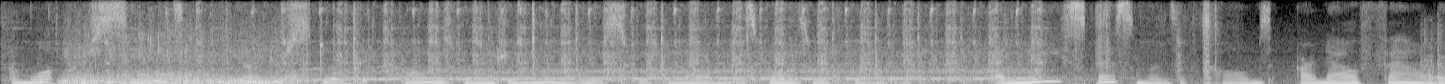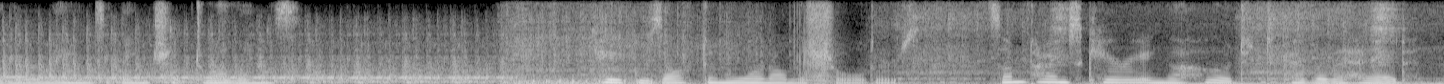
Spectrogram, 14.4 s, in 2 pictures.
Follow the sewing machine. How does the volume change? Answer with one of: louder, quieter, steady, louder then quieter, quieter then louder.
quieter.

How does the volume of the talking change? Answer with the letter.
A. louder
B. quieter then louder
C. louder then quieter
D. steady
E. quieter
D.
